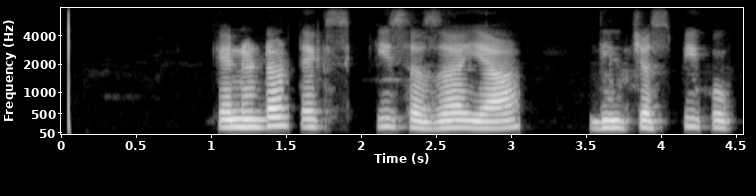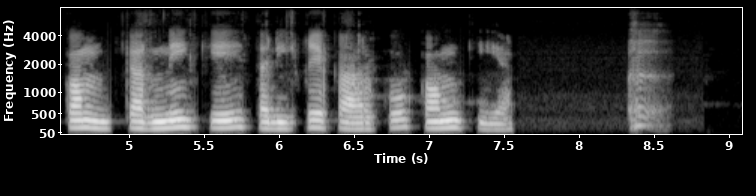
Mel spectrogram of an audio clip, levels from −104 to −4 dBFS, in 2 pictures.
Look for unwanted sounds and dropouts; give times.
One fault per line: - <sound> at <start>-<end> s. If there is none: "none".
- cough at 8.3-8.6 s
